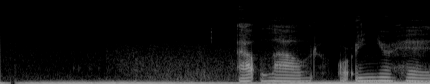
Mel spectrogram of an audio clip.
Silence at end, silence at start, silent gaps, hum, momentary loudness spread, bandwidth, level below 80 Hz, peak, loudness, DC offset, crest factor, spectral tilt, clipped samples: 0 s; 0 s; none; none; 8 LU; 7 kHz; -30 dBFS; -14 dBFS; -33 LUFS; under 0.1%; 14 dB; -7.5 dB/octave; under 0.1%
